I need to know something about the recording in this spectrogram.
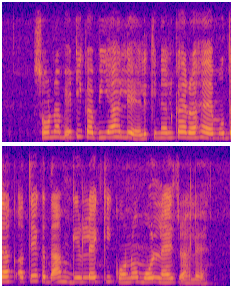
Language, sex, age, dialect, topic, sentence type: Maithili, female, 18-24, Bajjika, banking, statement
